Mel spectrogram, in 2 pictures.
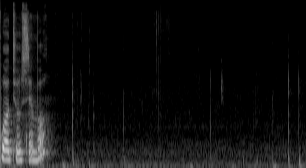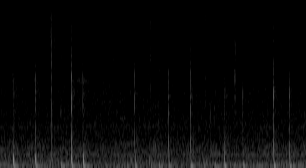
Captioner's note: writing Sounds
